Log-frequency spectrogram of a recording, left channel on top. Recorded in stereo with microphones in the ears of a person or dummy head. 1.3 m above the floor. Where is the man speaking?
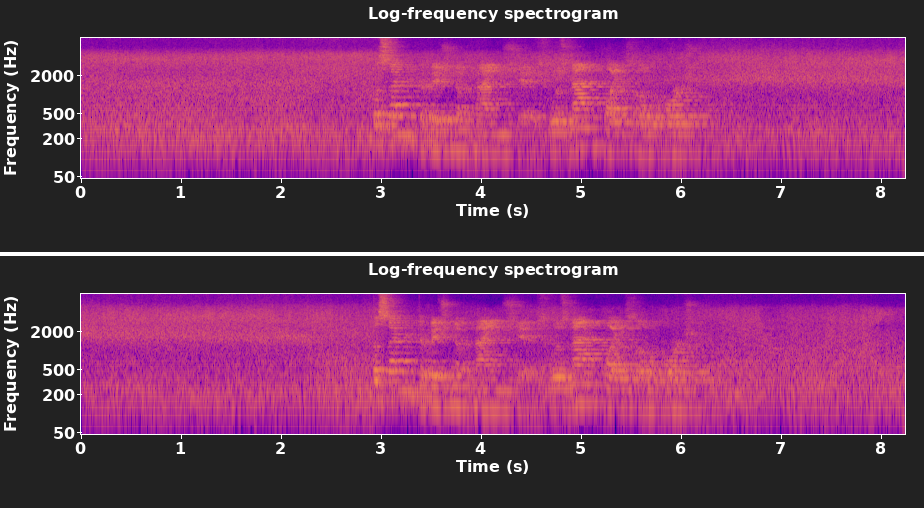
55° right (ahead or behind), 1.3 m; by 6.1 s centre (ahead or behind), 2 m.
